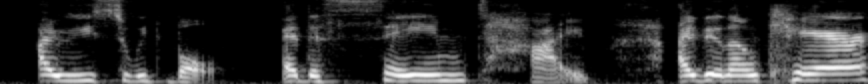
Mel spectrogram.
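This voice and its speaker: A woman with a Portuguese accent speaks at medium pitch. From Brazil. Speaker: fitness coach. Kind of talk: interview.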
